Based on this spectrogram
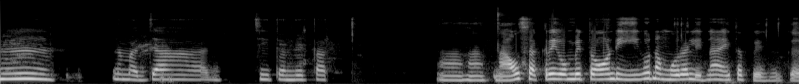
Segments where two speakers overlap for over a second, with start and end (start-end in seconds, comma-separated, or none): none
